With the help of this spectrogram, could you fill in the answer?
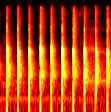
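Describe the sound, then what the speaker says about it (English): A theatre class claps in a steady unison rhythm, about ten crisp, evenly spaced claps in quick succession, close and clear with no talking over them. "Clap for yourself."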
